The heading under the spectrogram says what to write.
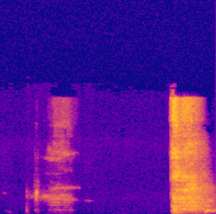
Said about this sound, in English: Sorry. Got a cough out of you.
